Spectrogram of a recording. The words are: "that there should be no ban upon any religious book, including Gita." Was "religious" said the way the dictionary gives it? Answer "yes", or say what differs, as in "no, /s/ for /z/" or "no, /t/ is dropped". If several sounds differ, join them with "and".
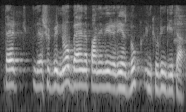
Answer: no, /dʒ/ is dropped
